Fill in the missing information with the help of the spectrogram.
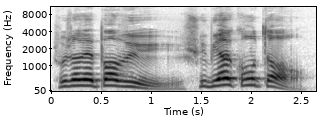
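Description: A coarse, blunt condemned prisoner, as a male reader puts him on in a storybook reading. His voice rises higher and louder than the narration, with rough working-class speech. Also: a little slow, muffled recording, close to an everyday voice. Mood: relieved.

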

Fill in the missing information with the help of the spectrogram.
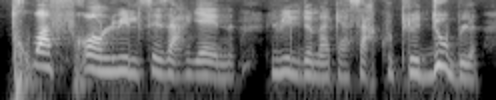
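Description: A woman's voice: medium pitch, animated, moderate pace, fairly bright tone, natural voice. Woman voicing a boastful exultant perfumer. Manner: grandiose, exclamatory. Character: exuberant middle-aged male perfumer, boastful.

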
